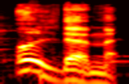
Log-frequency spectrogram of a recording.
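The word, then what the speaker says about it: Oldham: été fait pour refléter la prononciation d'oldam dans l'accent local qui se rapproche davantage de oldum par cons qu c'est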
